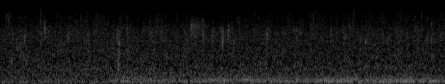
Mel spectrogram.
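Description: Steady rain: an even, soft hiss with faint scattered drop ticks.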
